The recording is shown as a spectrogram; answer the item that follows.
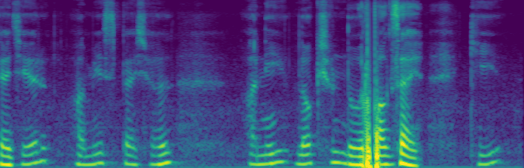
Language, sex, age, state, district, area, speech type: Goan Konkani, male, 18-30, Goa, Salcete, rural, spontaneous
